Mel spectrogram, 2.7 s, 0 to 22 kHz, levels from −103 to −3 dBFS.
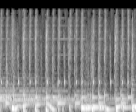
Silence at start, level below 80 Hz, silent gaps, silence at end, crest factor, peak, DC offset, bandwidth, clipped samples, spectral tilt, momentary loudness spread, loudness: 0 s; -22 dBFS; none; 0 s; 14 dB; 0 dBFS; under 0.1%; 16.5 kHz; under 0.1%; -5.5 dB/octave; 6 LU; -15 LUFS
